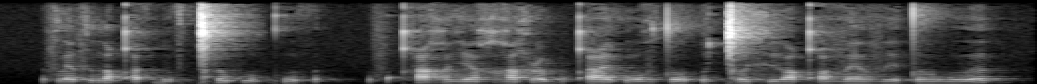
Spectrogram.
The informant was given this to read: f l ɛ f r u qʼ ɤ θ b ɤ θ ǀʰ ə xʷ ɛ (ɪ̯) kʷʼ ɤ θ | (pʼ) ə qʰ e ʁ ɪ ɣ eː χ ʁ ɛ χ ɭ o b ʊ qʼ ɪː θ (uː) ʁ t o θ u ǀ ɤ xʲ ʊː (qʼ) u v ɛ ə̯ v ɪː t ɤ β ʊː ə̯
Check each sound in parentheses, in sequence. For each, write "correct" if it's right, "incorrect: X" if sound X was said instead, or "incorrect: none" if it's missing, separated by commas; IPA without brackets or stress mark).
incorrect: ə̯, incorrect: f, correct, correct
